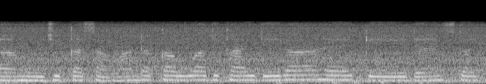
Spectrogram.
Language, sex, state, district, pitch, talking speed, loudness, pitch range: Hindi, female, Bihar, Vaishali, 195 Hz, 125 wpm, -13 LUFS, 185-205 Hz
